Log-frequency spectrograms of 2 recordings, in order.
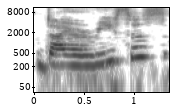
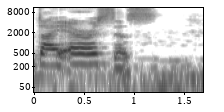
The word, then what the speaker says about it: diaeresis: They are in fact a diacrit known as diaeresis, as my lecturers used to say them, or you can also pronounce it diaeresis.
